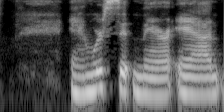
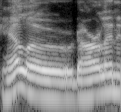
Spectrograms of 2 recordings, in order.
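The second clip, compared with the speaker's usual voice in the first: a hint of a crooner's low greeting, louder; lightly imitating a singer greeting his audience; 4 semitones lower, 7 dB louder than usual. Singer on a bar stool greeting the crowd, lightly crooned. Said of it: "he's like".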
